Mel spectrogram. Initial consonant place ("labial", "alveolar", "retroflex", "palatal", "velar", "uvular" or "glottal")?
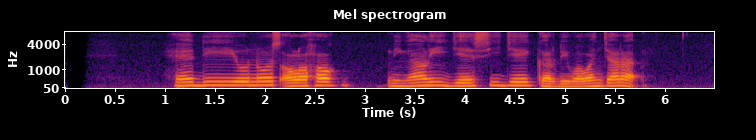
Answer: glottal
